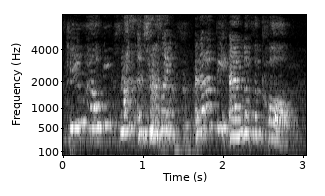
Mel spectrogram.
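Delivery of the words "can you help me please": high, mock-desperate begging; hammed-up helpless plea; desperate pleading. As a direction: beg the therapist for help, pitched up. Pleading with therapist.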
